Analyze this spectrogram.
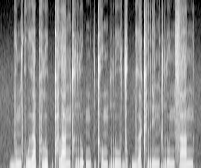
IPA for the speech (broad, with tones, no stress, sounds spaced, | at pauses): b u˨˩ n k w ɯ˧ a̯ pʰ l u˥˩ k̚ pʰ l a˨˩ ŋ kʰ r u˨˩ ʔ m u˨˩ k̚ tʰ o˩˦ m p r uː˧ d o˥˩ k̚ b ɯ˦˥ a̯ kʰ r i˧ n k r u˨˩ n s a˥˩ n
